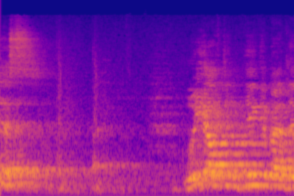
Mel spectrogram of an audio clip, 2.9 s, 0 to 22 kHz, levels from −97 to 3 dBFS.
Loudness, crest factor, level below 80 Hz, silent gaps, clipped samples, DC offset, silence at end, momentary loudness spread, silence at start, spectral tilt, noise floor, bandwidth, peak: -22 LUFS; 16 dB; -66 dBFS; none; under 0.1%; under 0.1%; 0 s; 20 LU; 0 s; -4.5 dB/octave; -47 dBFS; 15.5 kHz; -8 dBFS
